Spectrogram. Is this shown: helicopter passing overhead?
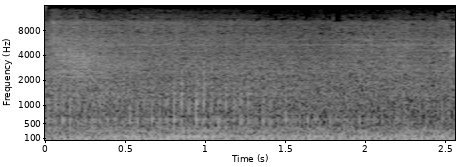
yes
